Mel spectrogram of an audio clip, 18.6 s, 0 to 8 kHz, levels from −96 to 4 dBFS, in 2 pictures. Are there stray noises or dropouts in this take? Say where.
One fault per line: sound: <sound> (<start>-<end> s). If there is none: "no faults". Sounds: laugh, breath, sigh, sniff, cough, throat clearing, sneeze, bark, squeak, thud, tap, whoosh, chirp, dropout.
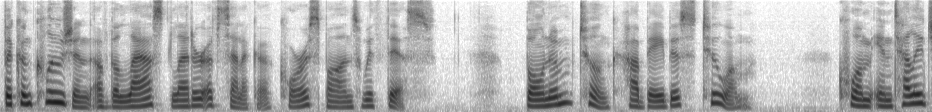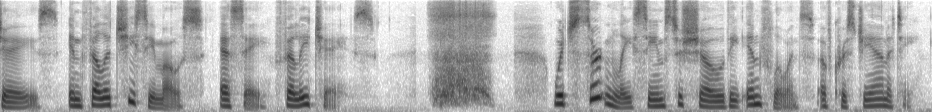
sound: sniff (13.6-14.3 s)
